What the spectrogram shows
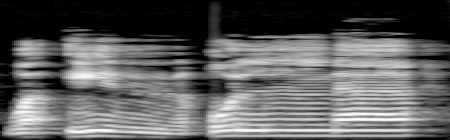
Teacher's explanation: والقاف مفخمة مرتبة ثالثة لأنها مضمومة أضم الشفاه، قل لا تسحب ضمة القاف إلى اللام، تقول قل.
